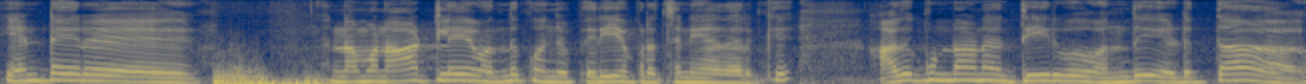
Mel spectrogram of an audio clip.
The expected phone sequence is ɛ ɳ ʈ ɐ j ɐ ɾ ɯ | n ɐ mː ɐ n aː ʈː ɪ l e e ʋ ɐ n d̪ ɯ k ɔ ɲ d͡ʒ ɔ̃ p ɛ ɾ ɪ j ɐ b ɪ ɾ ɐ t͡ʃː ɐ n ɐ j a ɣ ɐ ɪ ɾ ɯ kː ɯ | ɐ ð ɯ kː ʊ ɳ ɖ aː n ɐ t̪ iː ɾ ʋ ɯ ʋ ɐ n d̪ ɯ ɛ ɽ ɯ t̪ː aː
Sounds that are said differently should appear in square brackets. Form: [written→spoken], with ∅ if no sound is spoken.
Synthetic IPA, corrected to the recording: ɛ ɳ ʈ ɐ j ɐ ɾ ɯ | n ɐ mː ɐ n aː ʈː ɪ l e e ʋ ɐ n d̪ ɯ k ɔ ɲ d͡ʒ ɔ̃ p ɛ ɾ ɪ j ɐ [b→p] ɪ ɾ ɐ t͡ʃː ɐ n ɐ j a [ɣ→ð] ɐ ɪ ɾ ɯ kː ɯ | ɐ ð ɯ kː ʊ ɳ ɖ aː n ɐ t̪ iː ɾ ʋ ɯ ʋ ɐ n d̪ ɯ ɛ ɽ ɯ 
